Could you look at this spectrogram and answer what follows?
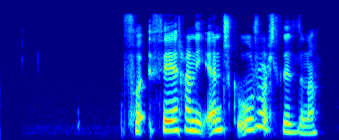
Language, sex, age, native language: Icelandic, male, 12, Icelandic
